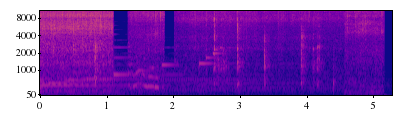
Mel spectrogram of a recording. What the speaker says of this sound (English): Add 1 teaspoon soya sauce and mix it well.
